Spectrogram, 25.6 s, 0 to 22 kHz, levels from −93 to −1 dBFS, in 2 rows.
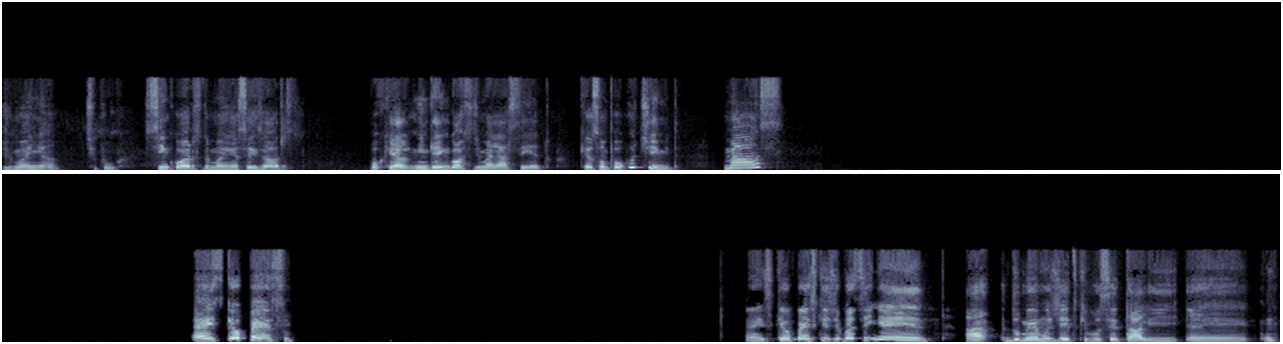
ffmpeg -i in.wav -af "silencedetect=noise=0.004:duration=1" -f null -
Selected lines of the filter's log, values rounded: silence_start: 7.77
silence_end: 14.67 | silence_duration: 6.90
silence_start: 15.67
silence_end: 19.96 | silence_duration: 4.29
